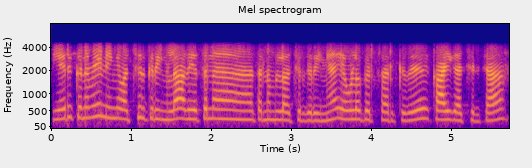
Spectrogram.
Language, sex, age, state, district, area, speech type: Tamil, female, 45-60, Tamil Nadu, Thoothukudi, urban, conversation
